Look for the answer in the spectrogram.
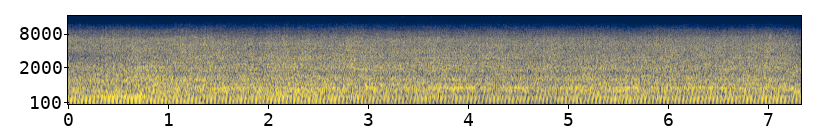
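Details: Craftsman LT1000 garden tractor after clutch cable replacement: steady, even drone with no misses, knocks or surging; running properly.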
